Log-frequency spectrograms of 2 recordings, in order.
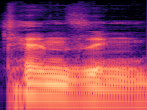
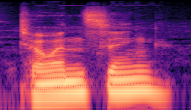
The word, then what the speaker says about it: Toensing: pronounced Tenzing, by the way. Is it? Yeah, because he told me. Okay, I see Toensing, but whatever. Toensing.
